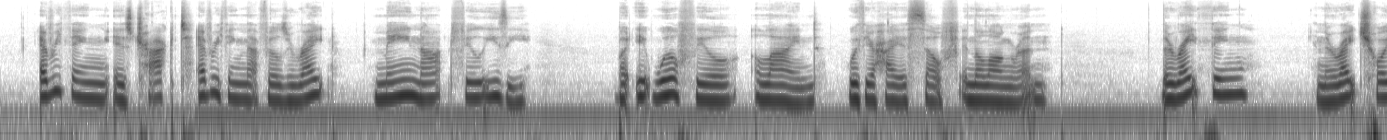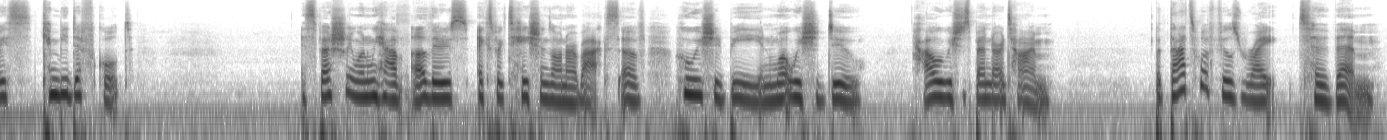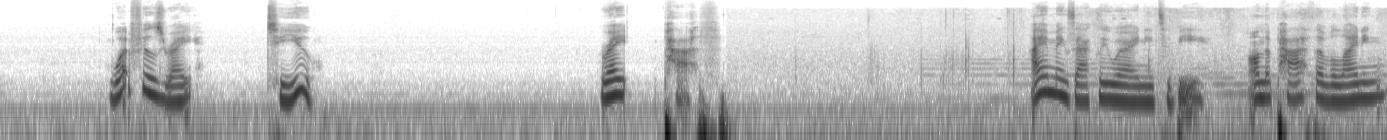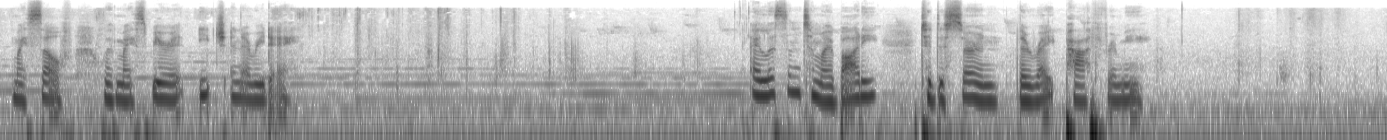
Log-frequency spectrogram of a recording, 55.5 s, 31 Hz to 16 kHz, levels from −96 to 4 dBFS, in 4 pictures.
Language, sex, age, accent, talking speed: English, female, 20-39, American, 115 wpm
